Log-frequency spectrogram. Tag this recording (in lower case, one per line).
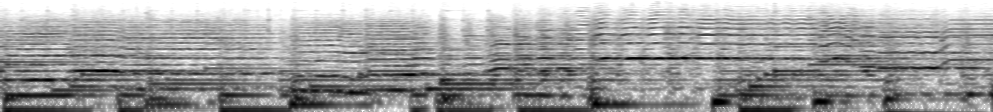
music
